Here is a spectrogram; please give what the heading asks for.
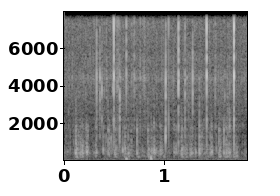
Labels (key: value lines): label: biophony, sea urchins (Echinidae)
recorder: SoundTrap 600 or HydroMoth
